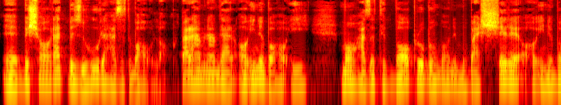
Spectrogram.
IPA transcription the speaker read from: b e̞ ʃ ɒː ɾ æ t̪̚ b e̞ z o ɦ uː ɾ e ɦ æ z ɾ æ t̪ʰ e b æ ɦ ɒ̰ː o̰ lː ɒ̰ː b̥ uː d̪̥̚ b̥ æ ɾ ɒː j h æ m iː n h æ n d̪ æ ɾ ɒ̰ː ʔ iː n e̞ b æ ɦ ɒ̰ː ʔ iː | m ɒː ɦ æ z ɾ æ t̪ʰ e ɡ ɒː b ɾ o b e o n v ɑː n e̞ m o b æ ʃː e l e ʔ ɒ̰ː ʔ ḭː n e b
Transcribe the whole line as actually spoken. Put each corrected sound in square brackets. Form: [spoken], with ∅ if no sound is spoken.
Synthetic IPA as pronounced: b e̞ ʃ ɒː ɾ æ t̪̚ b e̞ z o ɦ uː ɾ e ɦ æ z ɾ æ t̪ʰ e b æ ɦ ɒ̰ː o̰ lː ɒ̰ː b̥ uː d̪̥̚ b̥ æ ɾ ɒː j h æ m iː n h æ [m] d̪ æ ɾ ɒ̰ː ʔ iː n e̞ b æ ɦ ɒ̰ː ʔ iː | m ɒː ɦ æ z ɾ æ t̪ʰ e [b] ɒː b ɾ o b e o n v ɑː n e̞ m o b æ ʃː e [ɾ] e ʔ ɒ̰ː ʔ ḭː n e b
